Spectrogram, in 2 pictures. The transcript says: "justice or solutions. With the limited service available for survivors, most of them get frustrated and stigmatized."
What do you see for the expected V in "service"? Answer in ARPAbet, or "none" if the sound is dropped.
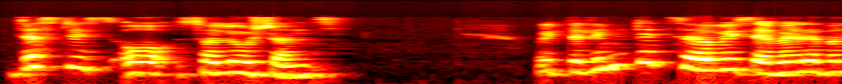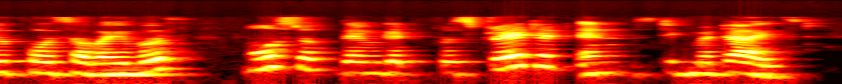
V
